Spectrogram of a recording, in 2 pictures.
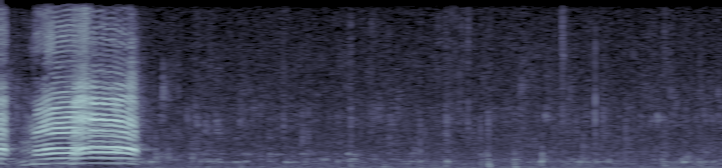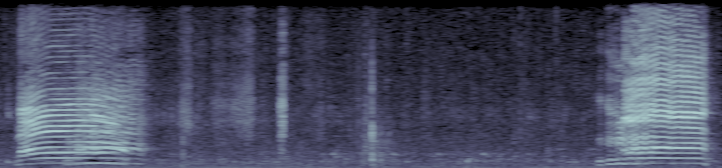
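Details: Bleating from ewes and lambs: three separate harmonic, wavering bleats, each about a second long, spaced roughly five seconds apart, with near silence between.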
